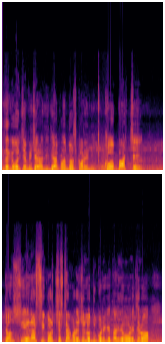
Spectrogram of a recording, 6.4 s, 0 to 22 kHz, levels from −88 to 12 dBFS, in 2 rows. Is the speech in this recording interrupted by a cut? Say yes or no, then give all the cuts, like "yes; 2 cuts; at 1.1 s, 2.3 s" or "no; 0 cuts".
yes; 1 cut; at 1.9 s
